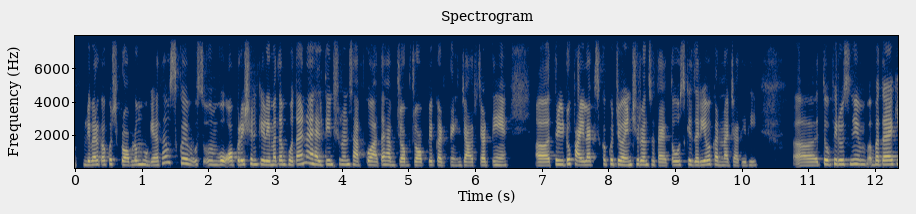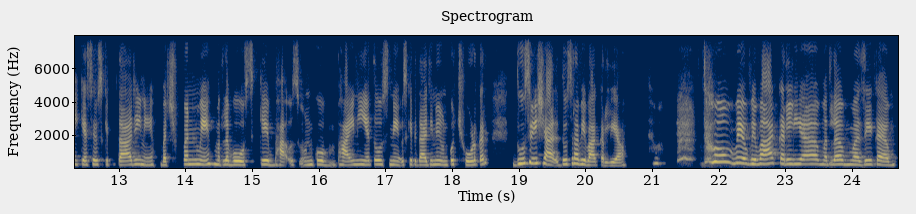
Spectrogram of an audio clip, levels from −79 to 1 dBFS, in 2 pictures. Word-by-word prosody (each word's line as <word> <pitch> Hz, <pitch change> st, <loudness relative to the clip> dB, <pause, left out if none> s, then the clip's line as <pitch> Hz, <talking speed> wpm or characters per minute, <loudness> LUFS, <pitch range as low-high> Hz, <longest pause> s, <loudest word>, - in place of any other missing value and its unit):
Liver 230 Hz, +2 st, +2 dB
का 230 Hz, -, -2 dB
कुछ 265 Hz, +2 st, -2 dB
problem 230 Hz, +1 st, 0 dB
हो 240 Hz, -2 st, -2 dB
गया 210 Hz, +1 st, -2 dB
था। 350 Hz, -, -2 dB
उसको 320 Hz, -5 st, -1 dB
उस -, -, -13 dB
वो 235 Hz, 0 st, 0 dB
ऑपरेशन 240 Hz, +3 st, +1 dB
के 250 Hz, -1 st, +1 dB
लिए 225 Hz, -1 st, +3 dB
मतलब 245 Hz, +2 st, -1 dB
होता 250 Hz, +2 st, +1 dB
है 275 Hz, -, 0 dB
ना 310 Hz, -4 st, +3 dB
हेल्थ-इंश्योरेंस 245 Hz, +1 st, -3 dB
आपको 225 Hz, 0 st, -1 dB
आता 210 Hz, +2 st, +1 dB
है 235 Hz, -, -1 dB
आप 210 Hz, -2 st, -6 dB
जॉब 200 Hz, 0 st, -1 dB
जॉब 200 Hz, -1 st, +1 dB
पे 220 Hz, -, -1 dB
करते 200 Hz, 0 st, -5 dB
हैं 195 Hz, +1 st, -11 dB
जहाँ 195 Hz, -2 st, -1 dB
चढ़ते 205 Hz, +1 st, -2 dB
हैं। 205 Hz, -1 st, 0 dB, 0.4 s
अ, 195 Hz, 0 st, +4 dB
3 245 Hz, -1 st, +4 dB
टू 275 Hz, -, +3 dB
5 215 Hz, 0 st, +3 dB
लेख्स 225 Hz, 0 st, -1 dB
का -, -, -2 dB
कुछ 260 Hz, 0 st, -1 dB
इंश्योरेंस 230 Hz, +1 st, +1 dB
होता 195 Hz, -4 st, -2 dB
है 190 Hz, -, 0 dB
तो 215 Hz, -, 0 dB
उसके 225 Hz, +2 st, -3 dB
ज़रिए 215 Hz, +2 st, +1 dB
वो 255 Hz, -, +2 dB
करना 200 Hz, -2 st, -3 dB
चाहती 195 Hz, -1 st, -8 dB
थी। 205 Hz, +1 st, -11 dB, 0.6 s
अ, 195 Hz, +1 st, -1 dB
तो 255 Hz, -, +5 dB
फ़िर 260 Hz, -1 st, +1 dB
उसने 260 Hz, +1 st, 0 dB
ब 255 Hz, +5 st, -5 dB
बताया 245 Hz, 0 st, +3 dB
कि 250 Hz, 0 st, -5 dB
कैसे 240 Hz, +1 st, +1 dB
उसके 245 Hz, 0 st, -5 dB
पिताजी 235 Hz, +1 st, +1 dB
ने 225 Hz, -1 st, -3 dB
बचपन 260 Hz, +5 st, -1 dB
में 245 Hz, +1 st, +6 dB
मतलब 240 Hz, -1 st, 0 dB
वो 225 Hz, -1 st, +5 dB
उसके 220 Hz, +3 st, 0 dB
भा 225 Hz, -, 0 dB
उस 230 Hz, -, -8 dB
उनको 235 Hz, +1 st, -1 dB, 0.2 s
भाई 225 Hz, 0 st, +2 dB
नहीं 245 Hz, 0 st, -1 dB
है 230 Hz, -, +1 dB
तो 250 Hz, -, +4 dB
उसने 235 Hz, -2 st, -2 dB
उसके 230 Hz, +3 st, -4 dB
पिताजी 225 Hz, 0 st, 0 dB
ने 245 Hz, 0 st, 0 dB
उनको 230 Hz, +2 st, -1 dB
छोड़ 230 Hz, -2 st, -1 dB
कर 260 Hz, +7 st, -1 dB, 0.4 s
दूसरी 310 Hz, +3 st, +4 dB
शा 325 Hz, -1 st, +4 dB
दूसरा 265 Hz, +3 st, +2 dB
विवाह 235 Hz, -6 st, +3 dB
कर 205 Hz, -, -2 dB
लिया। 185 Hz, 0 st, 0 dB, 0.5 s
तो, 310 Hz, -, -6 dB, 0.7 s
तो 400 Hz, -1 st, +3 dB
वि 335 Hz, -1 st, +6 dB
विवाह 275 Hz, +2 st, +4 dB
कर 280 Hz, -, +3 dB
लिया 270 Hz, 0 st, +2 dB
मतलब 250 Hz, +1 st, +1 dB
मज़े 235 Hz, +2 st, +1 dB
क 215 Hz, -3 st, +3 dB
235 Hz, 225 wpm, -22 LUFS, 220-255 Hz, 0.7 s, में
